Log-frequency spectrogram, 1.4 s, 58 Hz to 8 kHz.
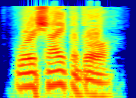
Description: Search Result for " worshipable" : The Collaborative International Dictionary of English v.0.48: Worshipable \Wor"ship*a*ble\, a. Capable of being worshiped; worthy of worship.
